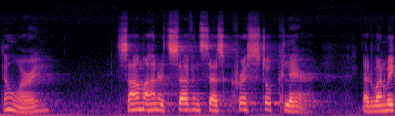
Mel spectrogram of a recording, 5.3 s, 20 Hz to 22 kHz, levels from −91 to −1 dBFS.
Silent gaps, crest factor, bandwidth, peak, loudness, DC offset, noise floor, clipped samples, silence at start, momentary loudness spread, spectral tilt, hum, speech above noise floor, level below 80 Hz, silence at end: none; 16 dB; 16.5 kHz; -12 dBFS; -28 LUFS; under 0.1%; -54 dBFS; under 0.1%; 0 s; 10 LU; -4.5 dB/octave; none; 26 dB; -60 dBFS; 0 s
